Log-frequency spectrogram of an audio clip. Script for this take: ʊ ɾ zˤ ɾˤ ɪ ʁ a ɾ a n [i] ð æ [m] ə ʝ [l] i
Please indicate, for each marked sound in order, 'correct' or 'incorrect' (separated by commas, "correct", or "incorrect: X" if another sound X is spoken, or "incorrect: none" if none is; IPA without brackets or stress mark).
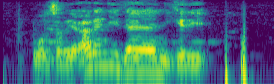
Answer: correct, incorrect: n, incorrect: ɾ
